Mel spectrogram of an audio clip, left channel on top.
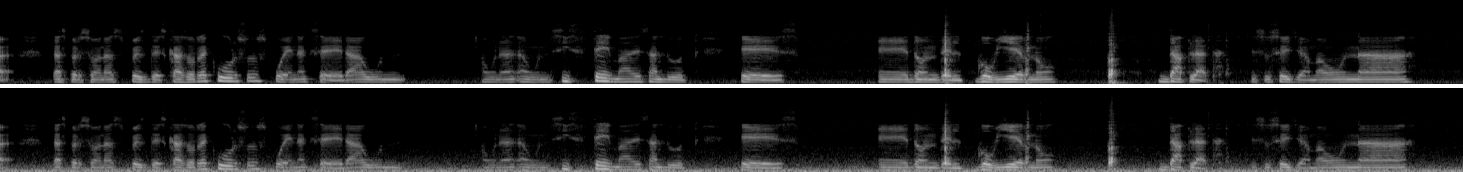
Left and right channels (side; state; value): right; noise; rumble, 2 dB below the sound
